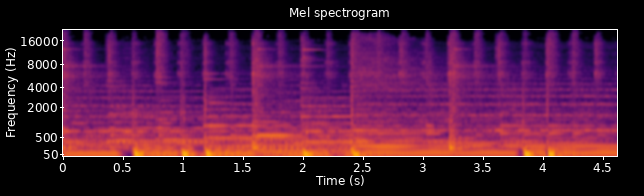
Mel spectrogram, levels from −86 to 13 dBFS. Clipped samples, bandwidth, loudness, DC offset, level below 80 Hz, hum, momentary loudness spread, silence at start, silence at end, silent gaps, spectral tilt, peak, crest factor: under 0.1%; over 20 kHz; -20 LUFS; under 0.1%; -20 dBFS; none; 6 LU; 0 s; 0 s; none; -6 dB/octave; -4 dBFS; 16 dB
